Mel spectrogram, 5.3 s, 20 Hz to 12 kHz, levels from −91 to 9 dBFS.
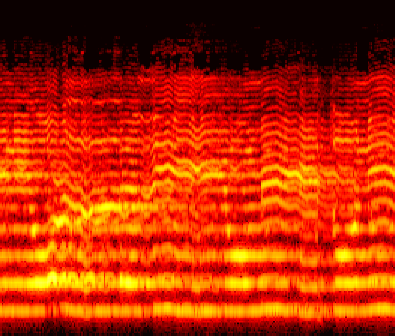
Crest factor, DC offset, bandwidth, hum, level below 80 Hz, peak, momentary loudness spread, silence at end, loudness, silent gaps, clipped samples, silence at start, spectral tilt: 12 dB; under 0.1%; 6.2 kHz; none; under -90 dBFS; -4 dBFS; 6 LU; 0 s; -17 LUFS; none; under 0.1%; 0 s; -3 dB/octave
